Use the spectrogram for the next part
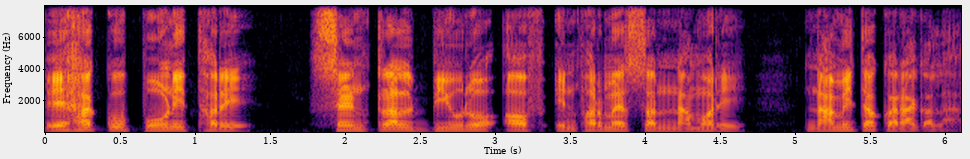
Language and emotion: Odia, neutral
